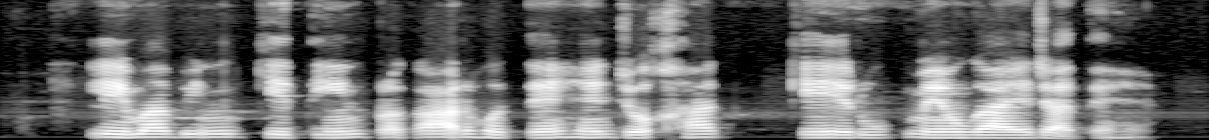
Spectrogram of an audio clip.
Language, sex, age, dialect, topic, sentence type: Hindi, female, 25-30, Marwari Dhudhari, agriculture, statement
